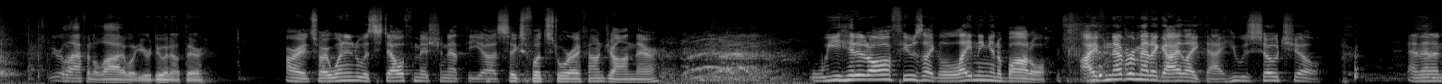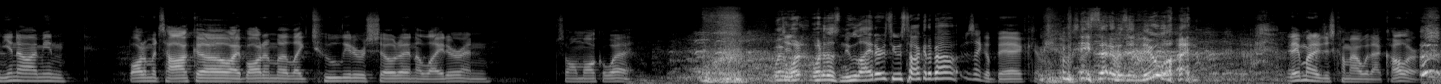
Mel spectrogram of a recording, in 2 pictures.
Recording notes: Podcast But Outside But Inside LIVE! Our intern wandered the streets around the venue to bring in random guests. At Dynasty Typewriter at The Hayworth Theater in Los Angeles!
